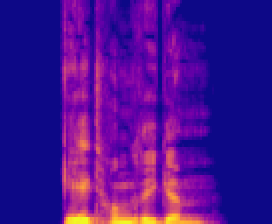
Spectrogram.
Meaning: strong dative masculine/neuter singular of geldhungrig
- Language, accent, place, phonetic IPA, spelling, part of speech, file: German, Germany, Berlin, [ˈɡɛltˌhʊŋʁɪɡəm], geldhungrigem, adjective, De-geldhungrigem.ogg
